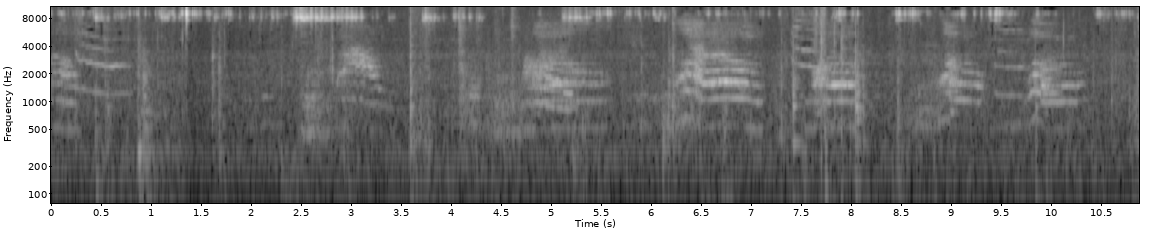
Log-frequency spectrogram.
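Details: Munchkin kittens born January 2015 at a cattery, lively and playing at five in the morning, give repeated high harmonic meows, some rising then falling, overlapping each other, with clicks and light rattling from play in the background.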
